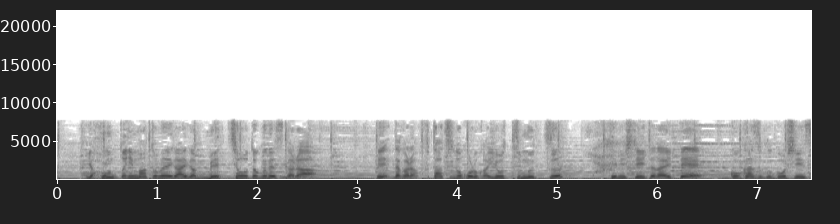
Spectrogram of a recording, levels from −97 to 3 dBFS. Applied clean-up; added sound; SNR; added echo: none; none; none; none.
